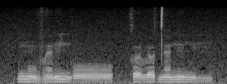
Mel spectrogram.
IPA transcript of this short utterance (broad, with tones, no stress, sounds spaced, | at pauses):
ŋ ũ˦˨ v ɛ̃˧ ɾ ĩ˦ ɲ oː˨ | k ə˦˨ l ə˦ d ɛ̃˦ n ĩ˦ n i˧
